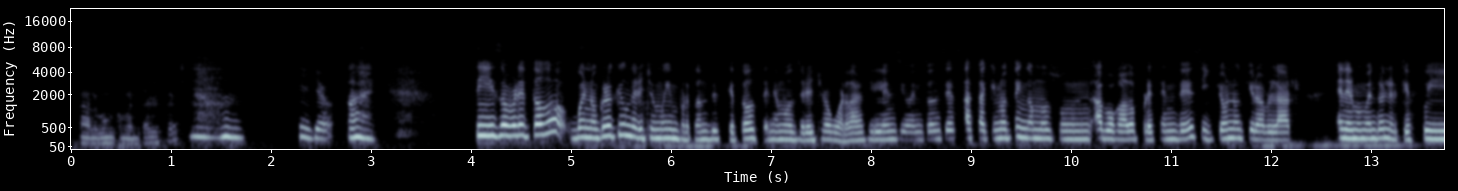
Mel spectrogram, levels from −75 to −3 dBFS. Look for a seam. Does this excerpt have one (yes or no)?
no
